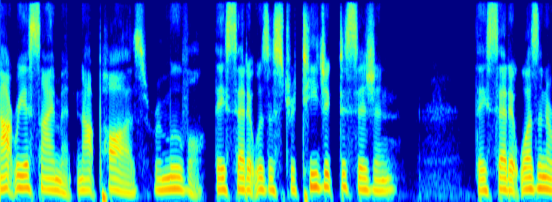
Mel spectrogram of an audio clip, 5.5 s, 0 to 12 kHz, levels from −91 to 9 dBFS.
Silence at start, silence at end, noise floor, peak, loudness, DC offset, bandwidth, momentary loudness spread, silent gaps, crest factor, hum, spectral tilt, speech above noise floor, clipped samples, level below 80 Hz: 0 s; 0 s; -62 dBFS; -8 dBFS; -24 LUFS; under 0.1%; 12 kHz; 7 LU; 2.07-2.14 s; 16 dB; none; -4.5 dB/octave; 39 dB; under 0.1%; -44 dBFS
